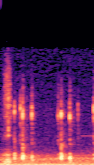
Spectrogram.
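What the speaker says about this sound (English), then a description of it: "Everyone gets to listen to me frantically banging my keyboard." Quick, frantic bursts of typing on a computer keyboard, a rapid scatter of sharp key clicks at close range with no talking.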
